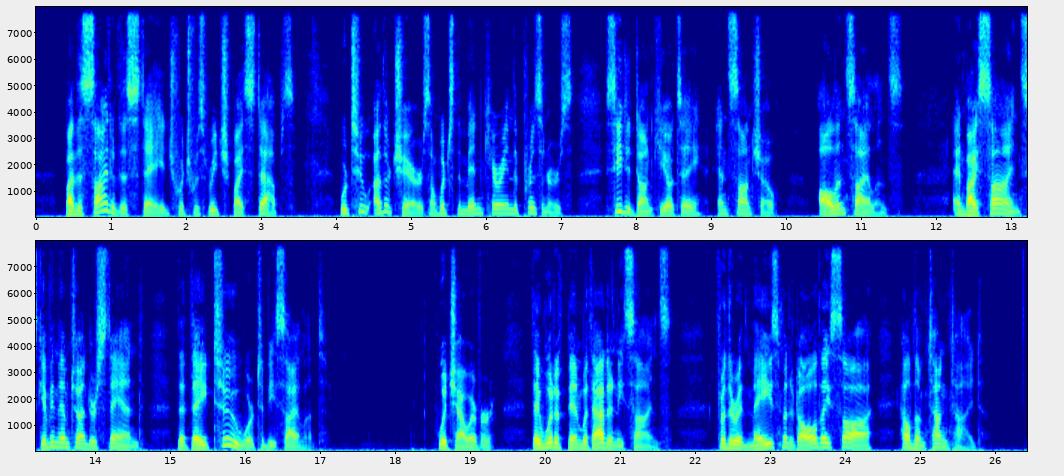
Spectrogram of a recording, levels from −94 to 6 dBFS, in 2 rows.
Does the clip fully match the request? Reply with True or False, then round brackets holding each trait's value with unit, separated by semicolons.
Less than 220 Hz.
True (135 Hz)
